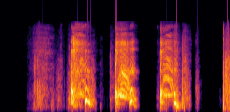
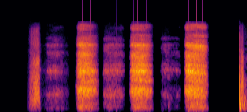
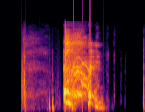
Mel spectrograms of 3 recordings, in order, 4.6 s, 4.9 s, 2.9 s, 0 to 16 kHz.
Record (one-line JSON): {"three_cough_length": "4.6 s", "three_cough_amplitude": 27724, "three_cough_signal_mean_std_ratio": 0.43, "exhalation_length": "4.9 s", "exhalation_amplitude": 26291, "exhalation_signal_mean_std_ratio": 0.43, "cough_length": "2.9 s", "cough_amplitude": 27339, "cough_signal_mean_std_ratio": 0.39, "survey_phase": "beta (2021-08-13 to 2022-03-07)", "age": "45-64", "gender": "Female", "wearing_mask": "No", "symptom_none": true, "smoker_status": "Ex-smoker", "respiratory_condition_asthma": false, "respiratory_condition_other": false, "recruitment_source": "REACT", "submission_delay": "3 days", "covid_test_result": "Negative", "covid_test_method": "RT-qPCR", "influenza_a_test_result": "Negative", "influenza_b_test_result": "Negative"}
